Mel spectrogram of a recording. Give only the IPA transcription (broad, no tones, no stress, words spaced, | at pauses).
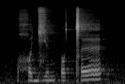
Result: χʊd͡ʑɪnʔɔ ǀɛ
